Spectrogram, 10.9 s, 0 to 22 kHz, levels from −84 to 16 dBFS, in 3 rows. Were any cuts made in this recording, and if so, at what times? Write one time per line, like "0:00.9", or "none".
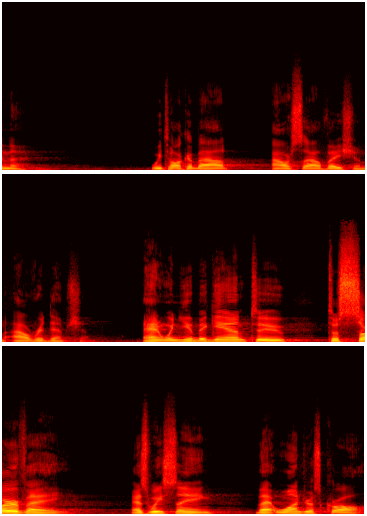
0:04.8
